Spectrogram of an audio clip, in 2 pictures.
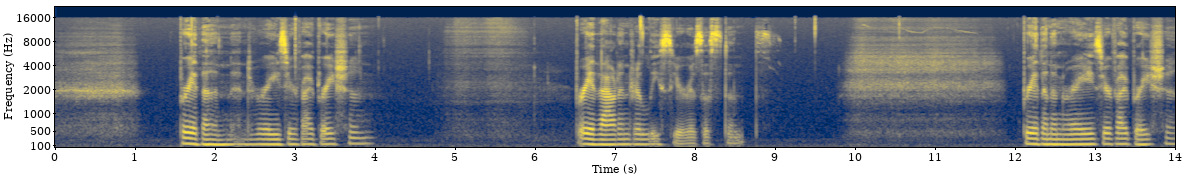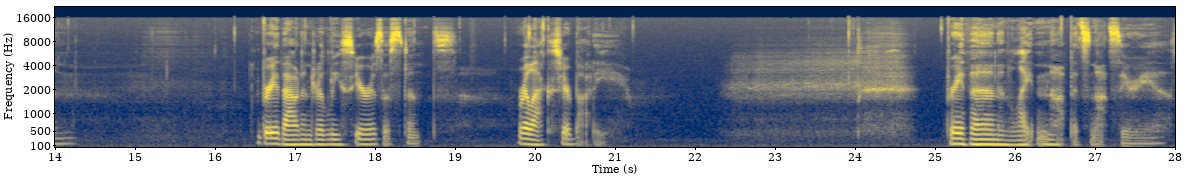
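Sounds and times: woman breathing slowly: 0:00.0 - 0:01.2, 0:04.7 - 0:06.5, 0:09.8 - 0:11.9, 0:14.2 - 0:16.3, 0:22.3 - 0:24.8.

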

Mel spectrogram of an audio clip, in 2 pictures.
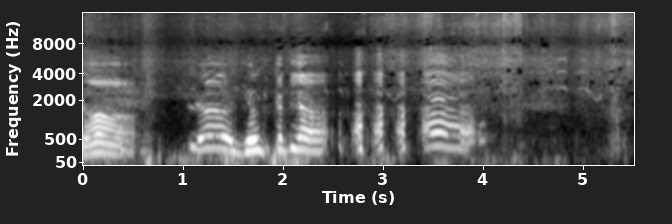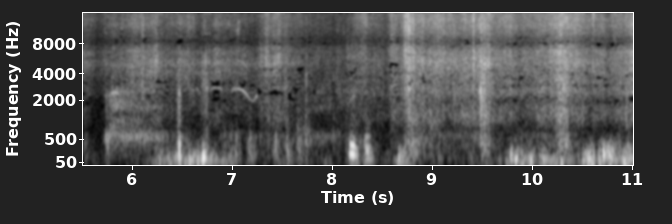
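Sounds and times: wheat stalks rustling and snapping: 0:03.9 - 0:11.0.

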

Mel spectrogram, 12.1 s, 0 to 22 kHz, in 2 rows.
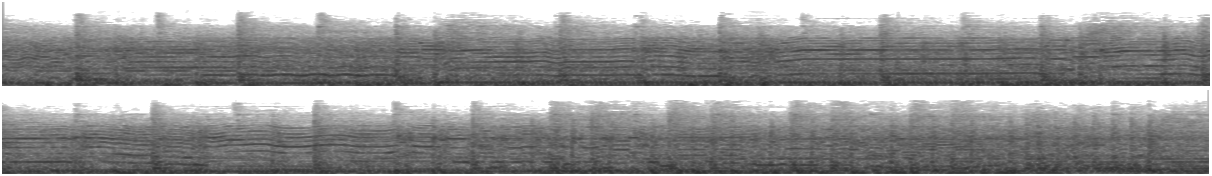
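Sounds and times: bass: 0:00.0 - 0:12.0
drums: 0:00.0 - 0:12.0
electric guitars: 0:00.0 - 0:12.0.

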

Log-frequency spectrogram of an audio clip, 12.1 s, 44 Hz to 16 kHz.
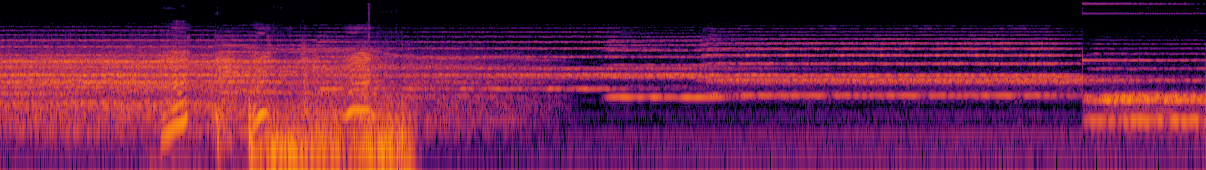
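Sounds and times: low throbbing rumble: 0:02.2 - 0:04.2.

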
